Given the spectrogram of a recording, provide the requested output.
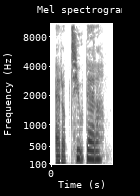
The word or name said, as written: adoptivdatter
